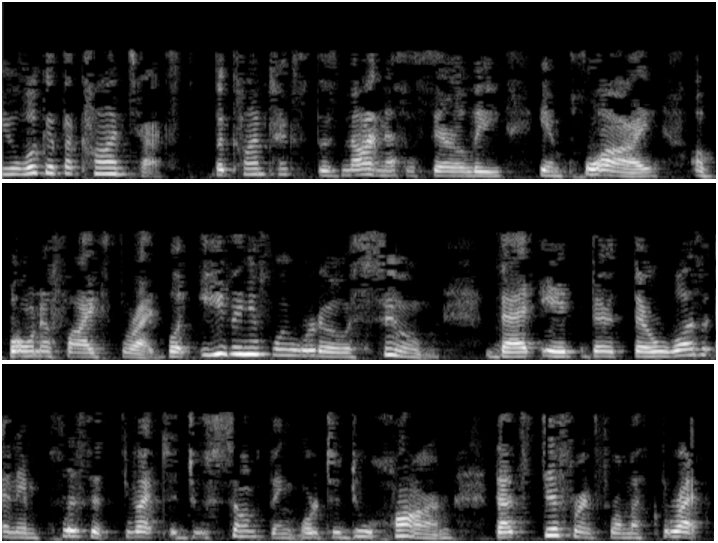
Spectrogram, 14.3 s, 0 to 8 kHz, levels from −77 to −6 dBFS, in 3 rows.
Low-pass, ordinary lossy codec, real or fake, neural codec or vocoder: 7.2 kHz; MP3, 24 kbps; fake; codec, 16 kHz, 4 kbps, FunCodec, trained on LibriTTS, 50 frames a second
